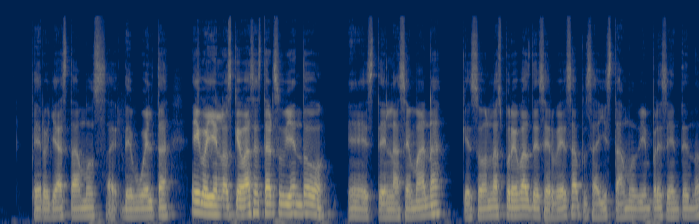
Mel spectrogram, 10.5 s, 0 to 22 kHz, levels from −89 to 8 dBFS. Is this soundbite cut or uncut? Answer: uncut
